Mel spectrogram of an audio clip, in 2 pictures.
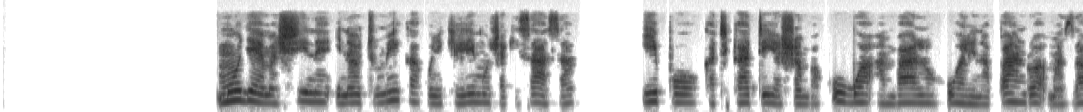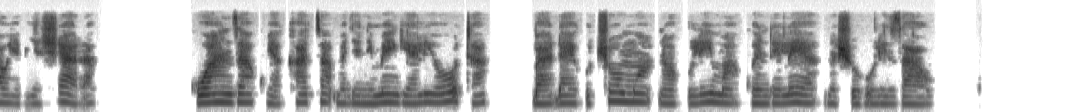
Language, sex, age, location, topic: Swahili, female, 25-35, Dar es Salaam, agriculture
